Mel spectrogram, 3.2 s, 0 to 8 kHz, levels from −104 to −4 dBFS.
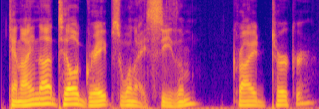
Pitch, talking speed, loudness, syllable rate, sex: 120 Hz, 205 wpm, -16 LUFS, 4.8 syllables/s, male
